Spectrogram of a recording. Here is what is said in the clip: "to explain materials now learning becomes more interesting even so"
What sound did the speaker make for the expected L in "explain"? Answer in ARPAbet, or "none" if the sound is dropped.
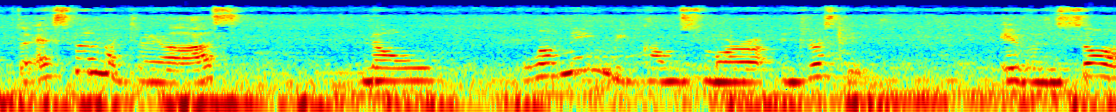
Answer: none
